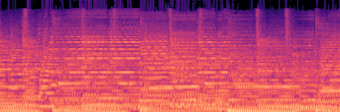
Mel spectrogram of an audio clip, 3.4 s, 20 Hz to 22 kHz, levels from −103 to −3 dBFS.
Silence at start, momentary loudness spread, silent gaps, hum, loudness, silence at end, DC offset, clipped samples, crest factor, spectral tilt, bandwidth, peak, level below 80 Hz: 0 s; 2 LU; none; none; -19 LUFS; 0 s; under 0.1%; under 0.1%; 10 dB; -4.5 dB/octave; 16.5 kHz; -8 dBFS; -26 dBFS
